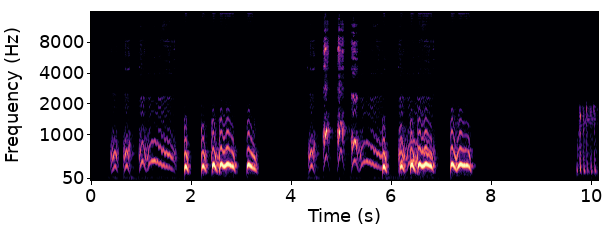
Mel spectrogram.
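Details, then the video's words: Phrases of fast, rounded hoots and sliding notes from an African wood owl, separated by a few seconds of silence. A short burst of noise comes at the very end. "African Wood-Owl Call"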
